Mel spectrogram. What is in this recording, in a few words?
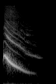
whistle fall right; lego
